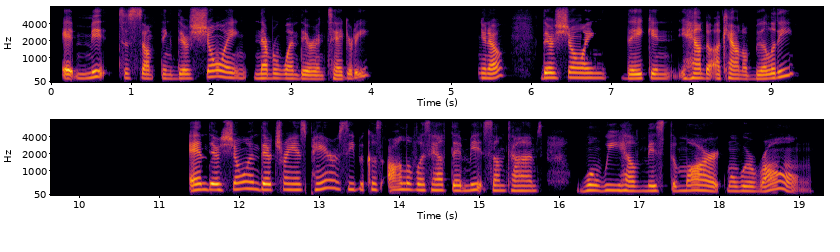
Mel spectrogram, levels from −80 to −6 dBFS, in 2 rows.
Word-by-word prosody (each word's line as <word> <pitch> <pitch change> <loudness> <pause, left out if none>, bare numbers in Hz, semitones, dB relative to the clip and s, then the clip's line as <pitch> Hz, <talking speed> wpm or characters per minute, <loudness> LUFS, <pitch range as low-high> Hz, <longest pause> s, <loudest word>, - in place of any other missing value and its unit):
admit 235 - +4
to 185 - -6
something, 165 -2 -3
they're 170 -1 +1
showing, 215 -2 +1
number 175 +1 +1
1, 165 -2 -2
their 155 -2 +2
integrity 150 - -3 1.4
you 185 -1 0
know? 190 +11 +3 0.5
They're 195 0 +5
showing 190 -1 +1 0.2
they 170 0 +3
can 170 -1 -2 0.2
handle 185 +1 +3
accountability 165 - +1 2.1
and 235 +4 +5
they're 230 -1 +7
showing 255 +3 0
their 235 -2 +6
transparency, 245 +3 -3
because 235 0 -5
all 245 0 0
of 235 -1 -3
us 220 +1 -1
have 220 -1 -1
to 205 - +1
admit 205 +3 -2
sometimes 195 -1 -3 0.4
when 205 +1 0
we 210 +1 -2
have 190 -2 0
missed 195 +1 -3
the - - -3
mark, 200 -1 +1
when 185 -1 -5
we're 185 -1 -1
wrong. 245 +6 -3
195 Hz, 120 wpm, -25 LUFS, 175-230 Hz, 2.1 s, they're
